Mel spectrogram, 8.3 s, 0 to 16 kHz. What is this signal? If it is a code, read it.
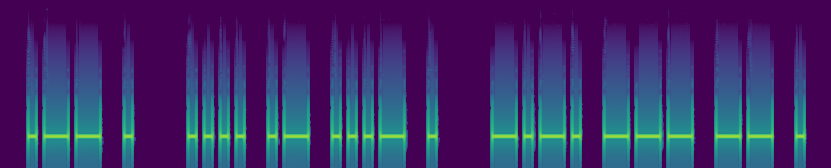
Morse code, heard as a keyed tone, about 14 wpm, 700 Hz. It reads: WE HAVE COME
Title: Sentences from Top 1000 Words 15wpm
